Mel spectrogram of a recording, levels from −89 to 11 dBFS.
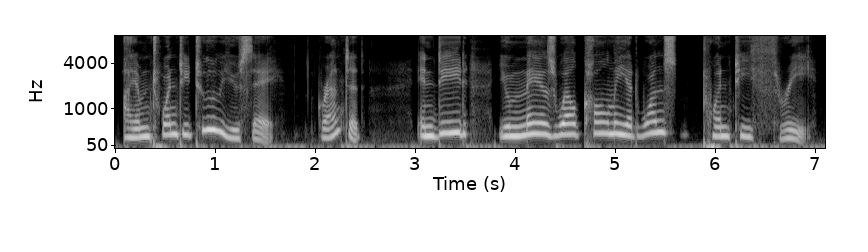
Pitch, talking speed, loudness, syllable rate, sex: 235 Hz, 150 wpm, -17 LUFS, 3.9 syllables/s, female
